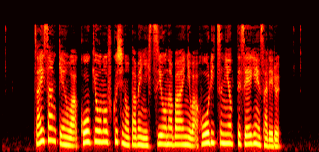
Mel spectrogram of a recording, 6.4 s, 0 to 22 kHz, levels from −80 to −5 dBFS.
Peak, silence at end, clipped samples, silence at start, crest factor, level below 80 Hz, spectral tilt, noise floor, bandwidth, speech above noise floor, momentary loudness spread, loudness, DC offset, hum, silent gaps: -4 dBFS; 0.75 s; under 0.1%; 0.7 s; 16 dB; -62 dBFS; -4.5 dB/octave; -67 dBFS; 11.5 kHz; 47 dB; 4 LU; -20 LUFS; under 0.1%; none; none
